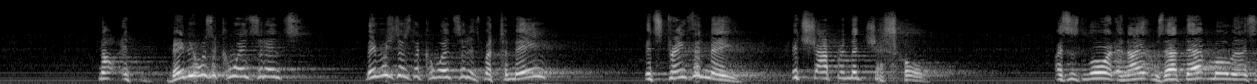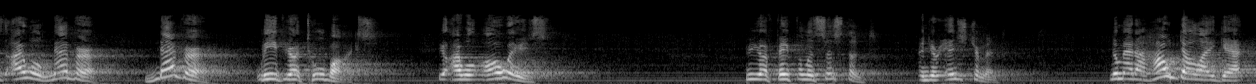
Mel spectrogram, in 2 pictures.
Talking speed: 135 wpm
